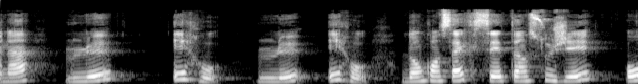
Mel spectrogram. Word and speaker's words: héros: Mais ici, c'est un H aspiré. Quelle est la différence? On ne fait pas la liaison. Donc, je dis le héros et pas l'héros.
